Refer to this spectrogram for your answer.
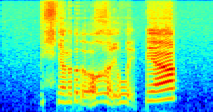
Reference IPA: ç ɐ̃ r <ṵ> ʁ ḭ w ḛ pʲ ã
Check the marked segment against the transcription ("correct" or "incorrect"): incorrect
